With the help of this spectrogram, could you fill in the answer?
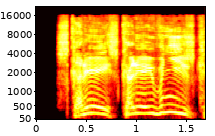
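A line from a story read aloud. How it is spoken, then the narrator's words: Shout. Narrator (Russian): крикнул Станислав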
